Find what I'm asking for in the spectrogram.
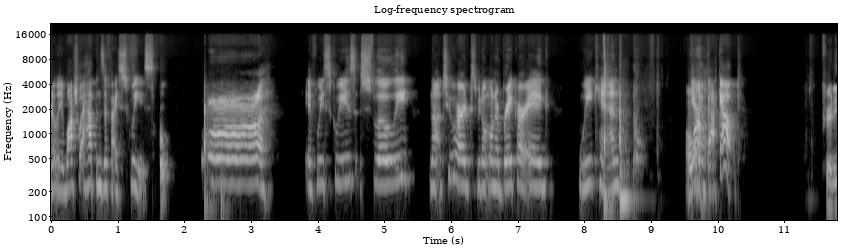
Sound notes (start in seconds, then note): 2.3 exclaiming; 8.3 egg pops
